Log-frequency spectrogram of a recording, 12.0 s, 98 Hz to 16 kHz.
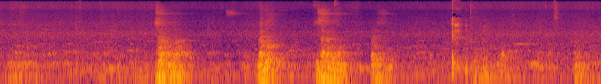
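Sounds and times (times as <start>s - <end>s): faint low voices: 0.0s - 12.0s
person coughing: 9.0s - 9.6s.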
